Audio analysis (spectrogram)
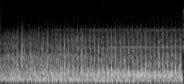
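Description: A helicopter flies in a Swahili-dubbed War Bus video game, its steady loud rotor chop running continuously and close for the whole stretch with no talk over it.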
